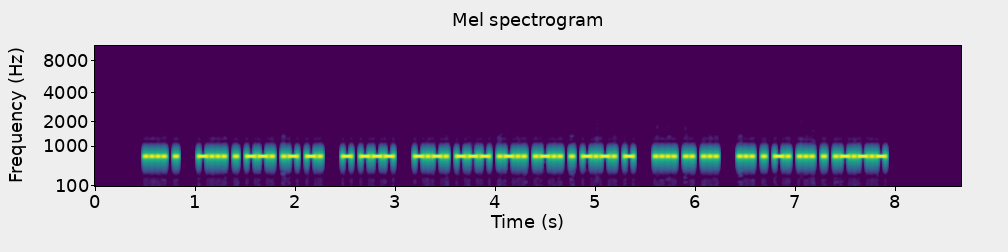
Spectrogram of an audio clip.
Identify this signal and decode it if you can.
Morse code, heard as a keyed tone, about 40 wpm, 700 Hz. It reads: HE BEGAN TO COLLECT HIS SENSE.
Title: Sentences from Top 1600 Words 40wpm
